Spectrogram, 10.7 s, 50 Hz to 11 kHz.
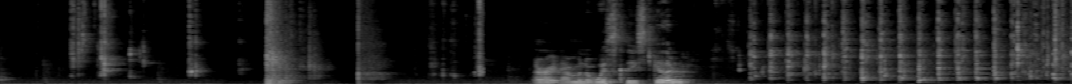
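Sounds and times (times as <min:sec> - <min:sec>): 
eggs cracked into a bowl: 0:00.6 - 0:02.2, 0:07.3 - 0:10.7
speech: 0:05.4 - 0:07.0.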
